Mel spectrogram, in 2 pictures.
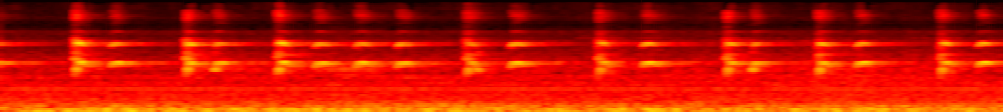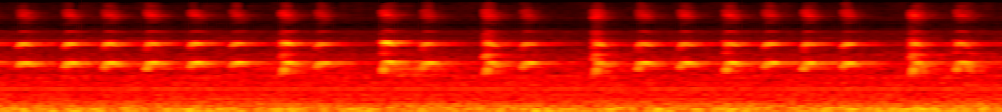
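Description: A squirrel gives harsh, rasping screeches in quick succession, repeated about twice a second as an alarm.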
